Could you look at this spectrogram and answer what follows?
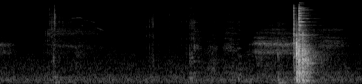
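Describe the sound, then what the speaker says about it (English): Raw shrimp cut piece by piece, heard as a few faint snips and scrapes in a quiet kitchen, closing with one louder sharp cut near the end. "Now then you're gonna start cutting up piece by piece on the shrimp"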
